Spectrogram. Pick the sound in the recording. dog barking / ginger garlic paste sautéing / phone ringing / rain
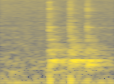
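ginger garlic paste sautéing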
